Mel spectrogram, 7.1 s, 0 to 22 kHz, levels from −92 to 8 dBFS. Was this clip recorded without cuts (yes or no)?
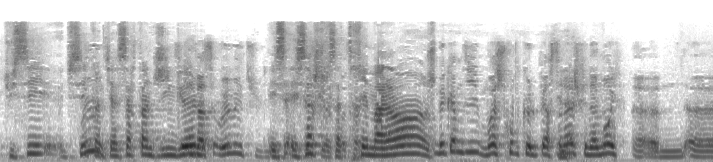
no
